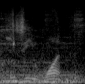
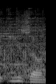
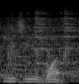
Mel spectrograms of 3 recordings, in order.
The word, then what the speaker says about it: EZONE: They said it actually is the easy one. That's how you're supposed to pronounce it. It's not the Ezone, it's easy one.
